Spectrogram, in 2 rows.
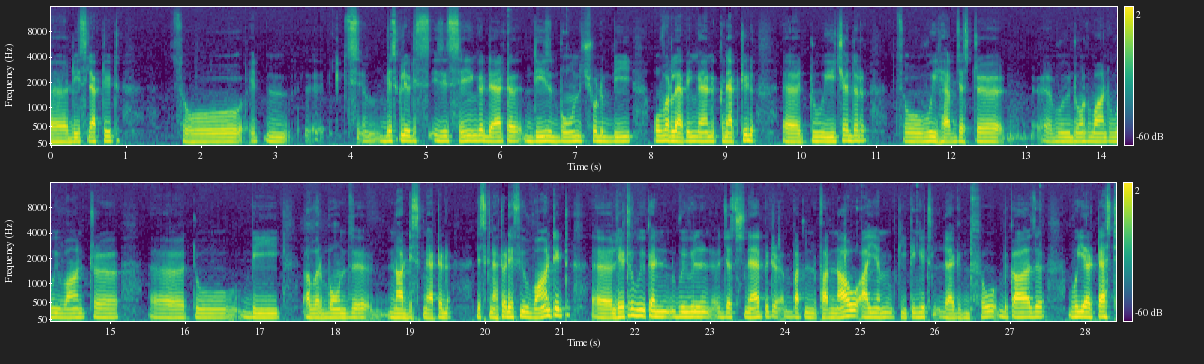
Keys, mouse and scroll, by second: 3.5 scroll up 2, 3.7 middle click, 4.1-4.7 scroll up 1, 4.7-5.9 scroll up 2, 5.9 click, 6.7 click, 24.2 ctrl+Tab, 24.7 ctrl+Tab, 24.9 click, 25.6 click, 27.2 click, 27.7-28.4 scroll down 1.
